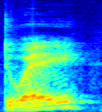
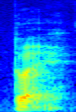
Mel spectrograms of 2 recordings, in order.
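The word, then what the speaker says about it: 对: UI is pronounced as if it were written U-E-I. So it's ue, right? So you can take a word like dui in Chinese, which means correct or right, right?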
